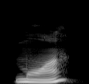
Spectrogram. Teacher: the fifth tone, low rising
